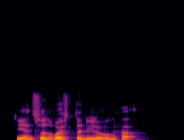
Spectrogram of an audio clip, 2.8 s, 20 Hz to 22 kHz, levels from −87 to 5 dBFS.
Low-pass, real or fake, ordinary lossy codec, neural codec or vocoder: 7.2 kHz; real; Opus, 24 kbps; none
